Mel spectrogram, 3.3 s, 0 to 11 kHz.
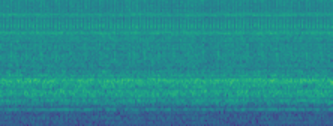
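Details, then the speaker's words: VW Golf Mk3 after head gasket replacement and new timing belt, engine idling steadily and smoothly with even mid-pitched hum, no knocking or hunting; cooling fan engages and disengages, repair successful, normal idle. "so so the fun engages and disengages the car is finally cured and everything works"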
